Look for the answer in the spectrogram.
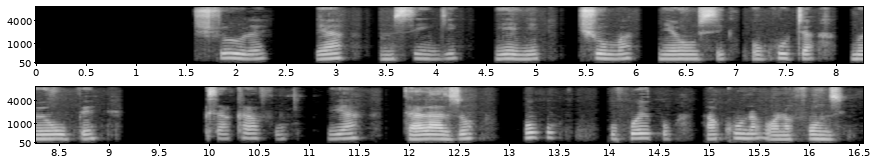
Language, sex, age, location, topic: Swahili, female, 36-49, Dar es Salaam, education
